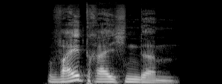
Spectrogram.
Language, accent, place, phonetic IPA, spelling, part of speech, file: German, Germany, Berlin, [ˈvaɪ̯tˌʁaɪ̯çn̩dəm], weitreichendem, adjective, De-weitreichendem.ogg
- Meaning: strong dative masculine/neuter singular of weitreichend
